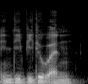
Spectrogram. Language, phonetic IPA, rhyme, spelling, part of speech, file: German, [ɪndiˈviːduən], -iːduən, Individuen, noun, De-Individuen.ogg
- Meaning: plural of Individuum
